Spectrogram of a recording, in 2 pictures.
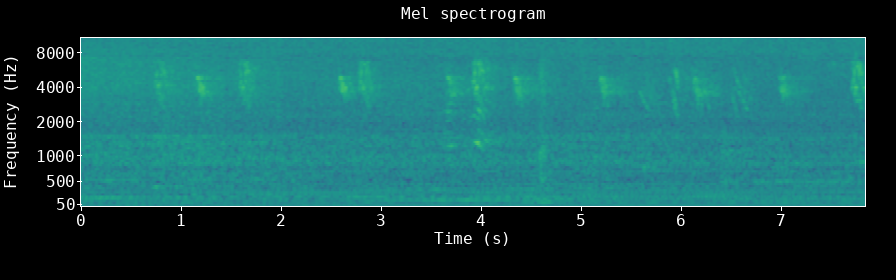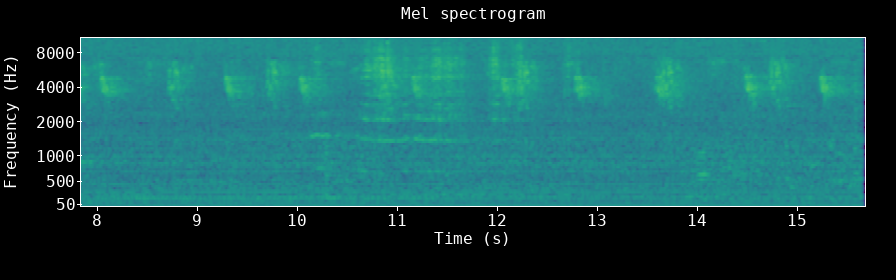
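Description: A small bird chirping over and over: short, high chirps at about two a second, a little denser about two-thirds of the way through, over a steady low hum.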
